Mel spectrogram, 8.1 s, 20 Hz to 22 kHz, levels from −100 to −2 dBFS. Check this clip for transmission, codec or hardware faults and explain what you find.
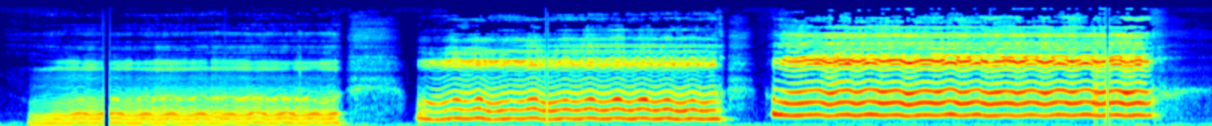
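The music has three blocks of digital silence, at 0.69 to 0.73 s (42 ms), at 3.64 s (about 15 ms) and at 7.37 to 7.39 s (23 ms). In each, the output was replaced by zeros, most plausibly because the playback buffer wasn't refilled in time. The 23 ms gap fits a 1024-sample buffer. The signal drops straight to silence and back with no fade. The shorter gap is heard as a tick, and the longer ones as brief holes.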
